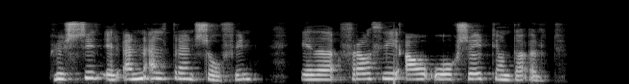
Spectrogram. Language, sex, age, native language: Icelandic, female, 30-39, Icelandic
